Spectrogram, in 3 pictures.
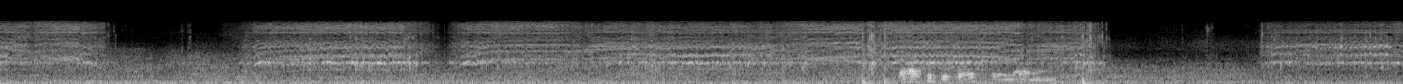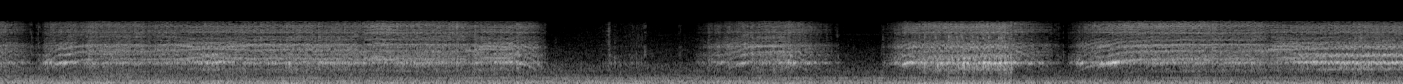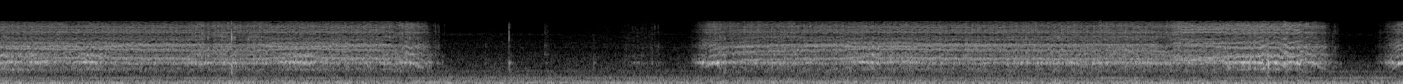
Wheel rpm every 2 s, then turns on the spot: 60, 110, 130, 160, 160, 60, 90, 130, 160, 90, 50, 70, 100, 160, 160, 150, 20, 100, 160, 160, 90.
0-2 10-12 18-20 32-34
